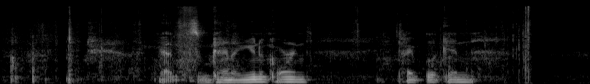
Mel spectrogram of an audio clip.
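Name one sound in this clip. Plastic packaging crinkles as it is handled.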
